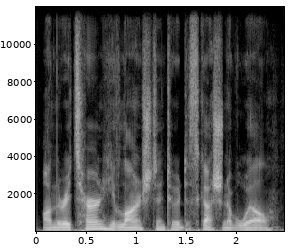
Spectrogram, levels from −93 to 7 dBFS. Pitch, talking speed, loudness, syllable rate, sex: 95 Hz, 240 wpm, -17 LUFS, 6.5 syllables/s, male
